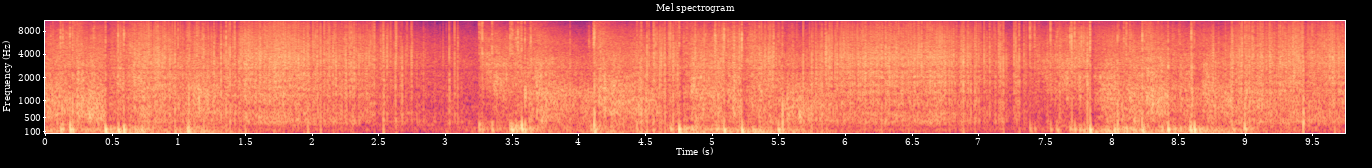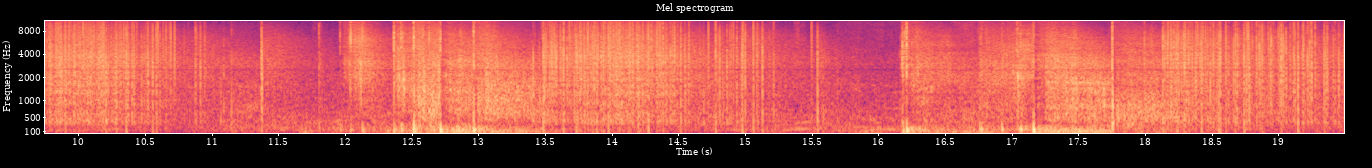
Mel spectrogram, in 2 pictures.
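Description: Aerial fireworks going off overhead: a dense run of bangs and crackling star bursts that thins briefly every few seconds before building again.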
